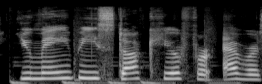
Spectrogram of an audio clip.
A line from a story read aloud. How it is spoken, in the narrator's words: said Mr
